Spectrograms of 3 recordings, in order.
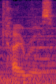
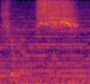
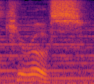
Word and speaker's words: Kiros: I am Prince kyos I know it looks like chyros but they pronounce it Kos I am Prince Kiros Shard somehow was able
